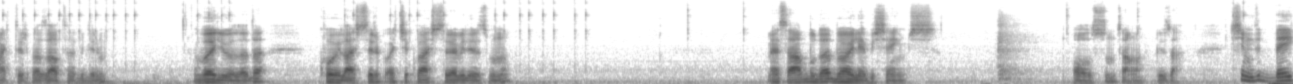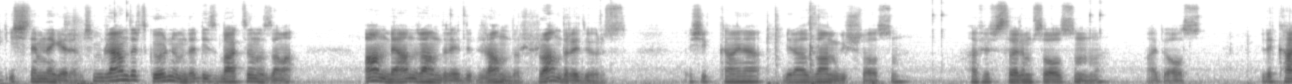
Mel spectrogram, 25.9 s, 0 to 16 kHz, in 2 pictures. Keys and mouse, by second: 9.4-10.9 middle drag, 19.0-21.0 drag, 19.0-21.0 right drag, 22.7-23.9 drag.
